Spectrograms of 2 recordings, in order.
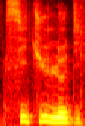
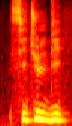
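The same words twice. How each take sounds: First: Si tu le dis with the E of le swallowed, si tu l'dis; dropped E. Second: Si tu le dis lifted much higher, falling from tu; model phrase. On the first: Teacher showing the French swallowed E in si tu le dis. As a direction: say le as a bare l. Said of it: "on mange le E". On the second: Teacher showing a dismissive si tu le dis, high-pitched. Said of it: "par les Français à l'oral". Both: Shown as a demonstration.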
